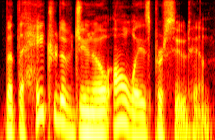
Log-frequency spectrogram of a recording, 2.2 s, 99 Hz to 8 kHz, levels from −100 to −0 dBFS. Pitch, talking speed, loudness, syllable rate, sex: 135 Hz, 220 wpm, -16 LUFS, 5.9 syllables/s, male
